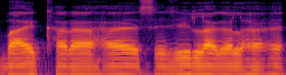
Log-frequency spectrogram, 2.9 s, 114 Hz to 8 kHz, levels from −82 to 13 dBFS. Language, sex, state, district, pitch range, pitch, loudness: Hindi, male, Bihar, Patna, 95-100 Hz, 100 Hz, -16 LUFS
